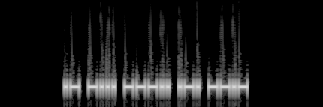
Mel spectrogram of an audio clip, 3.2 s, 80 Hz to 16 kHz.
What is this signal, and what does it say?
Morse code, heard as a keyed tone, about 50 wpm, 700 Hz. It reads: AB8RQ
